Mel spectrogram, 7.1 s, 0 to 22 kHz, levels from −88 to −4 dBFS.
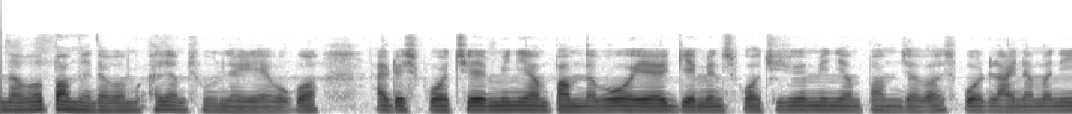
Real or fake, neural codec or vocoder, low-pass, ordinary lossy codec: real; none; 7.2 kHz; MP3, 48 kbps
